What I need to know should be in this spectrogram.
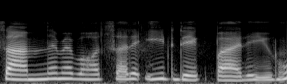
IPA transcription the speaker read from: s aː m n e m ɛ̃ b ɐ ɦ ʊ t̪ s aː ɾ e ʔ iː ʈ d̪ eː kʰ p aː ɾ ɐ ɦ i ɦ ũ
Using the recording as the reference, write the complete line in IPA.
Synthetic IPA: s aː m n e m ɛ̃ b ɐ ɦ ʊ t̪ s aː ɾ e ʔ iː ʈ d̪ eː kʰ p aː ɾ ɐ ɦ i ɦ ũ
